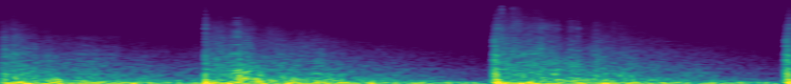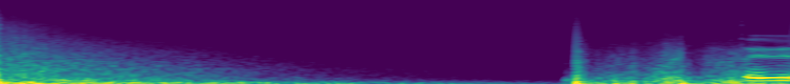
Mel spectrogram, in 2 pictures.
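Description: Explosive charges detonating during Marine EOD training, four heavy booms spaced about a second or two apart, each with a long rumbling decay, then a fifth blast near the end, loud and close.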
